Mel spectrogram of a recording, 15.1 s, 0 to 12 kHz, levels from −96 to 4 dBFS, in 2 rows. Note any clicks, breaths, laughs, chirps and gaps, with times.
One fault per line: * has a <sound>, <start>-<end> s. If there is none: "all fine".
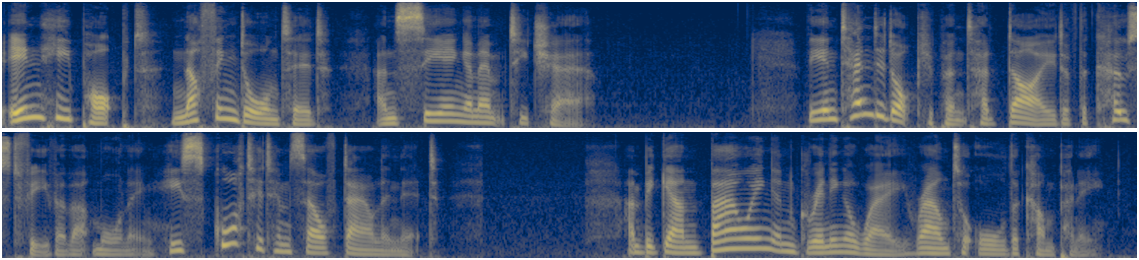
all fine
